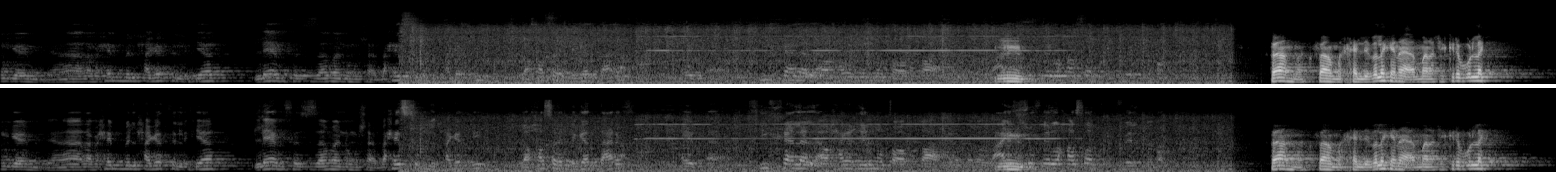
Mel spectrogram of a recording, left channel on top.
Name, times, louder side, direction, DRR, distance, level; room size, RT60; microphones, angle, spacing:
voice 1, 0.0-2.2 2.5-4.9 5.2-6.3 6.8-11.7, right 2 dB, 90° right, 6 dB, 1.7 m, -39 dB
sound 1, 4.0-12.3, left 3 dB, 20° left, 0.6 m, -40 dB
Wind instrument woodwind instrument, 6.3-10.8, right 2 dB, 20° right, 2.8 m, -42 dB
voice 2, 9.9-10.3 12.7-14.8, left 4 dB, 75° left, 12 dB, 0.8 m, -21 dB
15.5 x 14.5 x 5.2 m, 1.2 s
head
